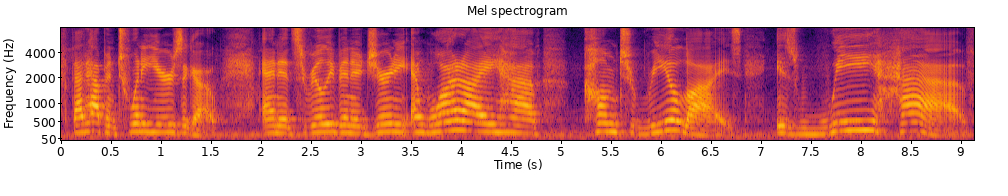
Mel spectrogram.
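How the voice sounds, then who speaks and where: Amid audible room echo, a woman with an American accent speaks at a fairly slow pace in a bright, sharp tone, with a medium pitch and ordinary pitch variation. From rural Kansas, US Midwest. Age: 60s. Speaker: psychotherapist and author. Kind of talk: personal story interview. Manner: hesitant, with fillers and restarts.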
